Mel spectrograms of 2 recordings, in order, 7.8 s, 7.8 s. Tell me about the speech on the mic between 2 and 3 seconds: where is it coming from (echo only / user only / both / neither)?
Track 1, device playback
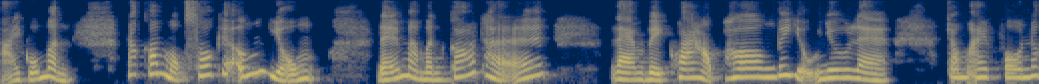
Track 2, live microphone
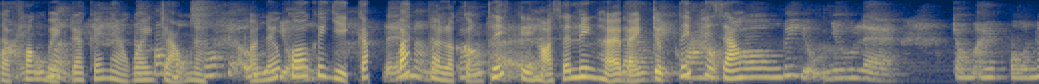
both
